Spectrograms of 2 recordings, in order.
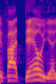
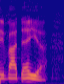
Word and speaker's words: Vidalia: But if you're from there, you don't say Vidalia, you say Vidalia, because you talk slow and hear different.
